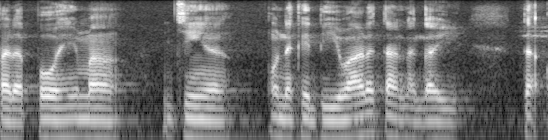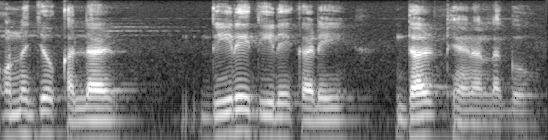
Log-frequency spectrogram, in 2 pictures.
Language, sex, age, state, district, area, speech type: Sindhi, male, 18-30, Maharashtra, Thane, urban, spontaneous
